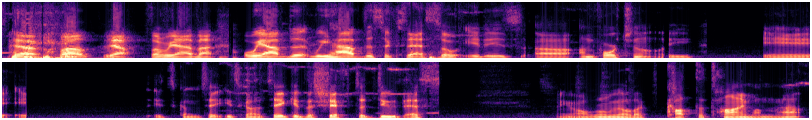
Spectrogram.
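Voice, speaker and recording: Halting man running a tabletop game. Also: mid-range voice, steady tone, fairly bright tone. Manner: halting, repeats phrases while working out descriptions. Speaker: game master. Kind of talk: improvised tabletop game narration.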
